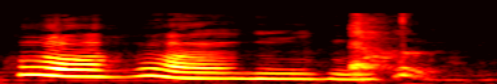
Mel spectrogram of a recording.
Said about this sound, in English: Yeah, cough a little bit.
